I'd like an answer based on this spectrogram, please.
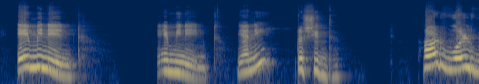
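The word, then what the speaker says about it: eminent: 3 words हैं, एमिनेंट, इमिनेंट और इमेनेंट।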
